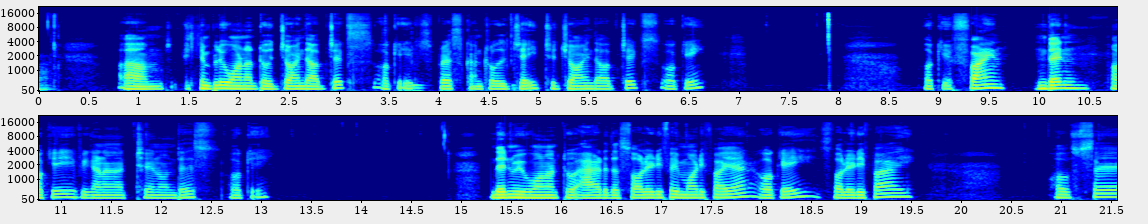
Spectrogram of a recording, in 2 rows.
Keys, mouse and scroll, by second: 2.9 shift+click, 4.7 ctrl+j, 5.7-7.3 middle drag, 7.7 middle click, 8.2-8.8 scroll up 3, 8.8-10.3 middle drag, 11.7 click, 12.3 middle click, 13.0 scroll down 1, 13.3 middle click, 13.8 click, 14.2 middle click, 15.3 click, 17.1 click, 17.8-18.9 drag, 19.6 middle click, 20.7 click.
